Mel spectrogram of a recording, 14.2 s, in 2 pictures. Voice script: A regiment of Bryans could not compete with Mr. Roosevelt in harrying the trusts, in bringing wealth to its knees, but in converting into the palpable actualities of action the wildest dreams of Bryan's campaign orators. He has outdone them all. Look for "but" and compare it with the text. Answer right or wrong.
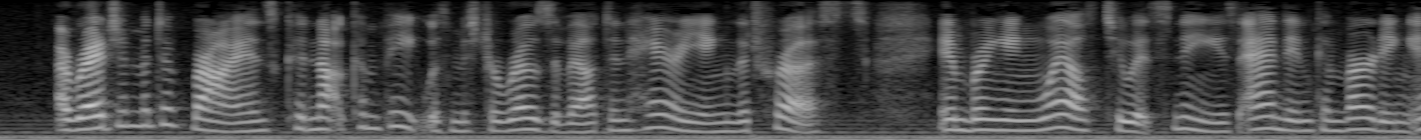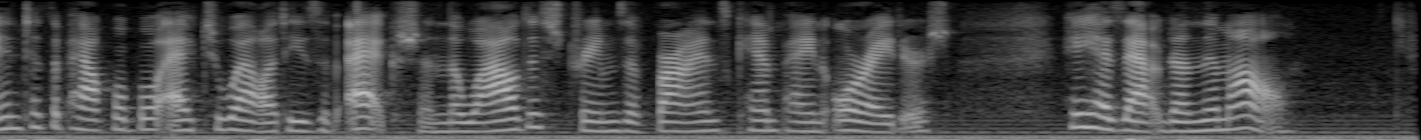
wrong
